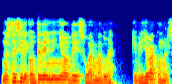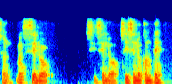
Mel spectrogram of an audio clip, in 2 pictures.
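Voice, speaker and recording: A school counselor talks in a calm, soft-spoken way and often adds small tag questions. The voice is dark and mellow, and the speech is unhurried. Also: medium pitch. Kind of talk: calm explanatory talk and storytelling.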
